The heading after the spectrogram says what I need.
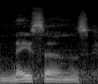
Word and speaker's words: Nnaisense: am the chief scientist and co-founder RC company Nason's which is pronounced like birth in English like Mason's but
